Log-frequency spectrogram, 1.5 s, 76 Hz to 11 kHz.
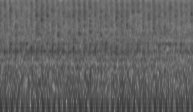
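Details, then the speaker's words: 2010 Doosan propane forklift, 3,353+ hours, with surging and slow starting, vaporizer/regulator replaced; turning the regulator's mixture screw gives a low, fast, pulsing, shaky uneven idle and the engine shakes; rough running that the owner thinks is the fuel mixture. "And the whole engine is like shaking. So, just turn that screw left or right. And that does that. Something with the fuel mixture, I think."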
